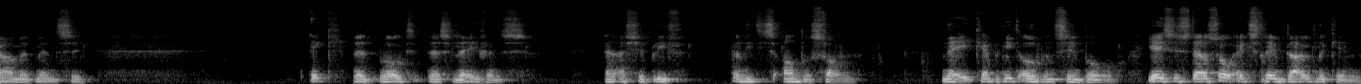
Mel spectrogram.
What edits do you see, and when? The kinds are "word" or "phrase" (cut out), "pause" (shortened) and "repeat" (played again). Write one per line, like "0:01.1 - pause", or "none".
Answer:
0:03.5 - word
0:07.3 - word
